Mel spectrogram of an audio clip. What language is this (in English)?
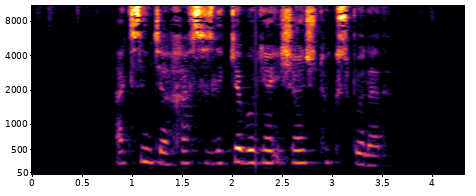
Uzbek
